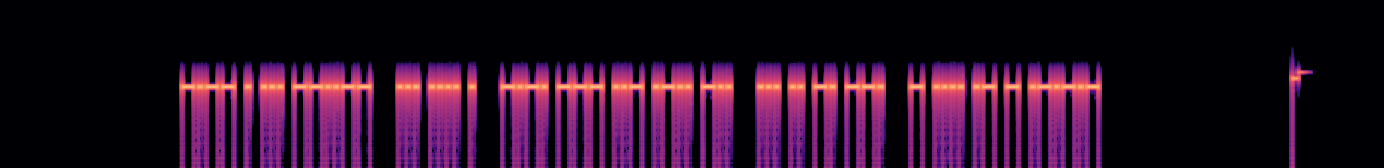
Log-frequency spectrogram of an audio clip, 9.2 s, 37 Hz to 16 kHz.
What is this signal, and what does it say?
Morse code, heard as a keyed tone, about 44 wpm, 700 Hz. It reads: YES, SHE COULD SING THAT.
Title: Sentences from Top 500 Words 45wpm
